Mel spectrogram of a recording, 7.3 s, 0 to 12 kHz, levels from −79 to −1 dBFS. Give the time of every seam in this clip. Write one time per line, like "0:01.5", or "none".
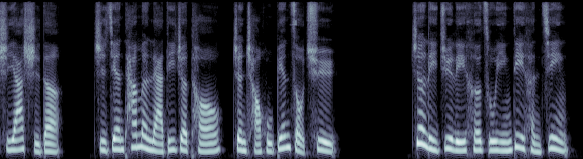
0:01.0
0:02.9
